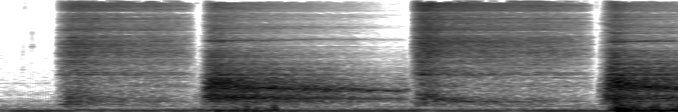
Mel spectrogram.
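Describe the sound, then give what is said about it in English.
Deep, slow breaths drawn in and let out, a few long, loud breathy rushes of air with brief pauses between them and no talk. “If you're getting ready to eat something that you don't want to eat, take a few deep breaths.”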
